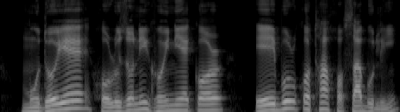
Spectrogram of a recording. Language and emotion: Assamese, neutral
